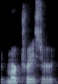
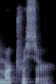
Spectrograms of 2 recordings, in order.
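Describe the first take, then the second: First: The name is said with an English accent. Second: The name is said half English, half French. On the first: "a lot of people say it that way" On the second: "you can go half and half"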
